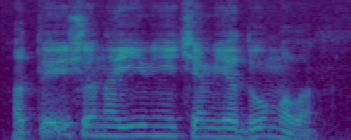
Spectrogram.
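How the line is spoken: Sighing. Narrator (Russian): вздохнул Черный

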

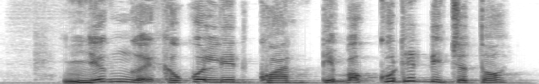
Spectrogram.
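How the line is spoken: Uncontrolled angry shouting. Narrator (Vietnamese): Không làm chủ được cảm xúc của mình, Lê lên tiếng quát tháo

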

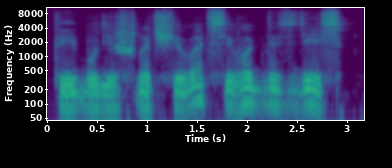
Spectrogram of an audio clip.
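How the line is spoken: Whisper. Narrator (Russian): прошептала она

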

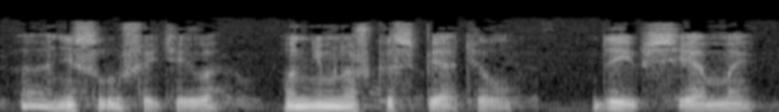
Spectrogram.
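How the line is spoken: Muttered to himself. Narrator (Russian): Красивый мужчина, некий Бюсси, пробормотал как бы про себя

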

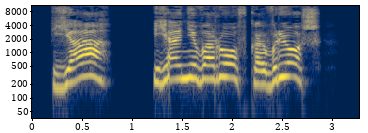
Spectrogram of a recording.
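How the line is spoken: Full-throated indignant shout. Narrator (Russian): крикнула она всей грудью

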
